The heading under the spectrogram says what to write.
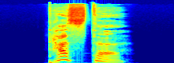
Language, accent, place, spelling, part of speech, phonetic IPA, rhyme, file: German, Germany, Berlin, taste, verb, [ˈtastə], -astə, De-taste.ogg
- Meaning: inflection of tasten: 1. first-person singular present 2. first/third-person singular subjunctive I 3. singular imperative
